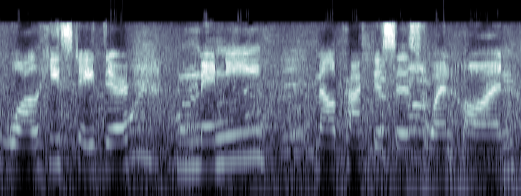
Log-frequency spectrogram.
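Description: Loud background noise behind a woman at a moderate pace, with ordinary pitch variation. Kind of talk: interview answer. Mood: upset, earnest. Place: street. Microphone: phone near.

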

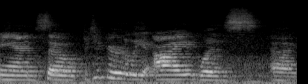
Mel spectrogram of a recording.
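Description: A woman with an Oklahoma accent, noticeable background noise behind her. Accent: American, Oklahoma. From Oklahoma, US. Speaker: PhD researcher in herpetology; speaker. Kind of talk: lecture; Q&A answers. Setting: seminar with audience. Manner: hesitant, many fillers. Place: meeting room. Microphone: camera far.

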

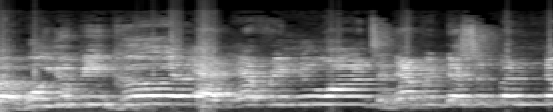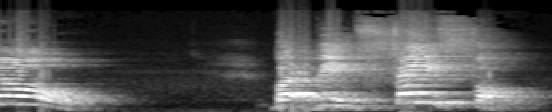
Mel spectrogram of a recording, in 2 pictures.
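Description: An extremely high-pitched man speaks with ordinary pitch variation against a quiet background, though the room echo is audible. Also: fairly slow pace. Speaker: preacher and workshop presenter on preaching. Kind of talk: workshop lecture to an audience of preachers. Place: church.

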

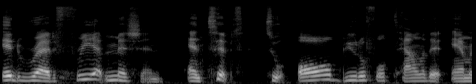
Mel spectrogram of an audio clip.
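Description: Against a quiet background, the speaker is doing plain reading aloud.

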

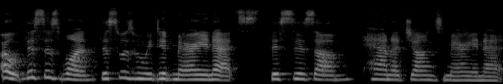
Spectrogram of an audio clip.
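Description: All is quiet in the background. Words arrive at a moderate pace. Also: woman, ordinary pitch variation, hardly any pauses. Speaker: ceramics teacher. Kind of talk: presentation. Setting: video call. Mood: warm, proud, chatty.

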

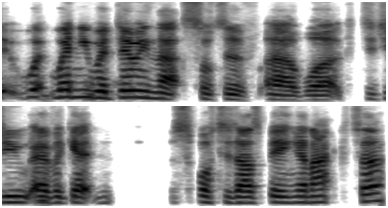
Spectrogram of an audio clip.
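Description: A man with a British accent speaks at a moderate pace against a quiet background. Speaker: fan event host; interviewer, fan event host. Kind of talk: casual interview. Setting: video call. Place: home room. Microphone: video call.

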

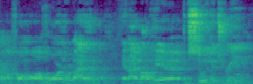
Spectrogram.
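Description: A man speaks at a very fast pace with ordinary pitch variation. Strong room echo and light background noise surround his voice. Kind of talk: stage introduction. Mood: nervous but upbeat. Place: hall.

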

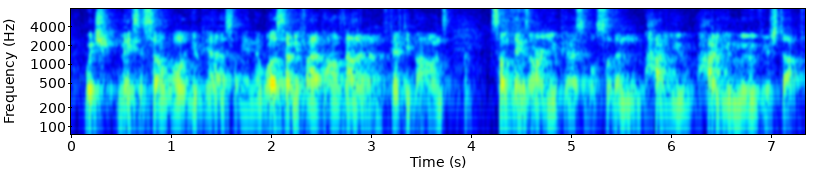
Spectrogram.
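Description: A man is speaking. The pace is very fast. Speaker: business owner applying for a permit. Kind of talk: public hearing presentation.

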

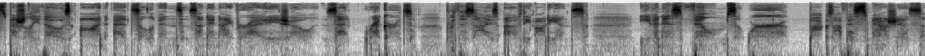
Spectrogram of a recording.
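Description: A soft-spoken woman whispers at a very slow pace. Her loudness swings widely, and the sound is dry with no echo. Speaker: streamer or storyteller. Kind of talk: reading a history narration. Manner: soft close-mic ASMR whisper. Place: home room. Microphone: studio mic.

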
